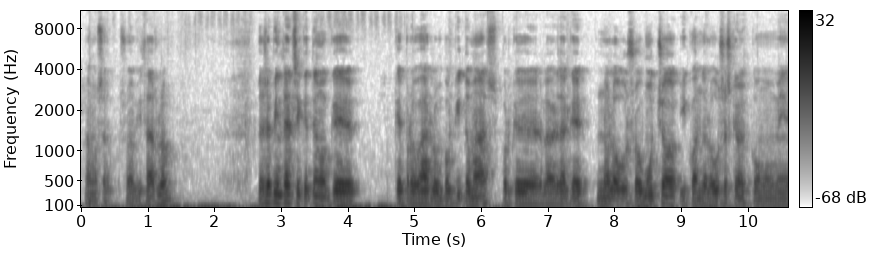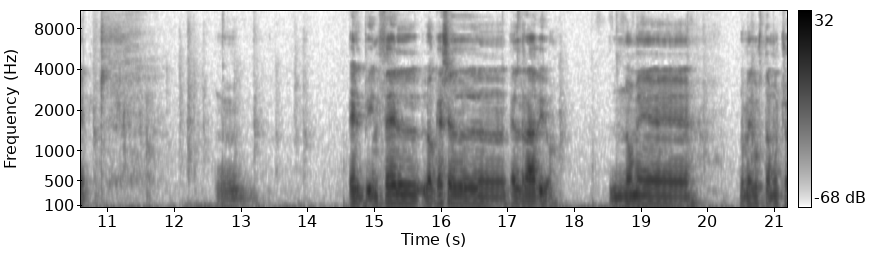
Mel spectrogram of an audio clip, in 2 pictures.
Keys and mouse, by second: 0.3-2.7 shift+drag, 2.7-3.7 middle drag, 3.7-5.1 shift+drag, 5.1-6.2 middle drag, 6.2 shift+click, 6.7-12.9 middle drag, 12.2 shift+c, 12.9 click, 13.1-14.7 shift+middle drag, 14.0 shift+f, 14.7 click, 15.1 f, 15.9 right click, 16.1 shift+f, 17.1 click, 17.3-18.4 middle drag, 18.4-21.2 drag.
